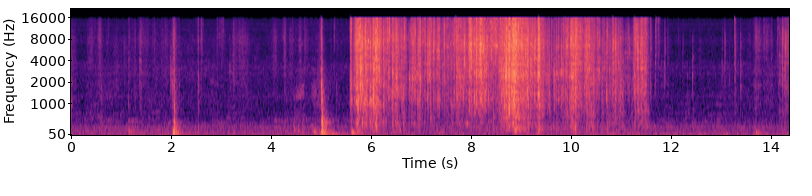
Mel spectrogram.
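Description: Foil trading-card pack wrappers crinkling as they are handled, for about six seconds starting about five and a half seconds in, after two light knocks.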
